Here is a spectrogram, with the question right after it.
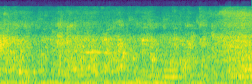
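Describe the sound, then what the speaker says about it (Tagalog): A kitchen tap runs steadily while vegetables are washed for dinner at home, a soft continuous hiss and splash heard at moderate distance with no voices. "Hugasan ng gulay."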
